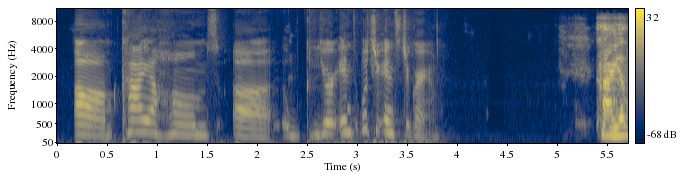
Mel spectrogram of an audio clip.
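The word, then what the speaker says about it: Carya: Kaya Holmes, just C-A-R-Y-A. It sounds nothing like it's spelled, but it's C-A-R-Y-A Holmes, H-O-L-M-E-S, everywhere.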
